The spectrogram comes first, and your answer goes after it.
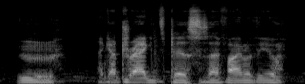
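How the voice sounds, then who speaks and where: Putting on a character voice, a man speaks at a moderate pace in a very deep, low, raspy tone with monotone, flat intonation. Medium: actual play. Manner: blunt, casual, slangy.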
